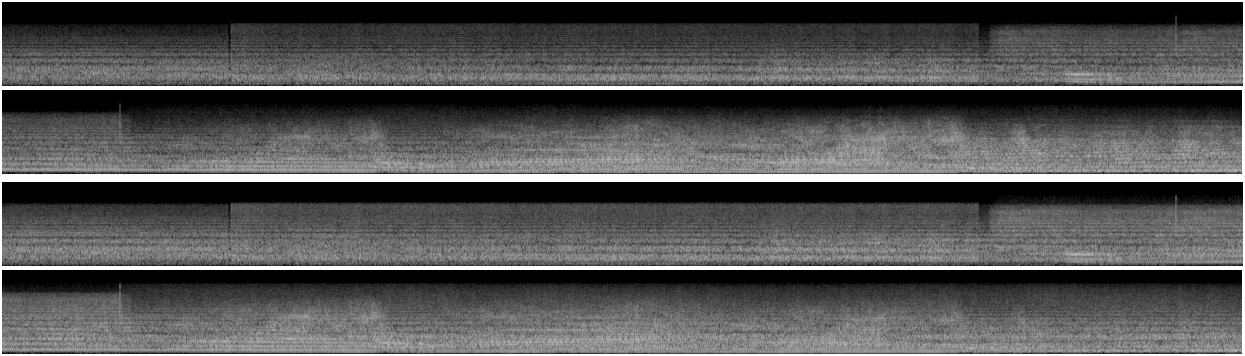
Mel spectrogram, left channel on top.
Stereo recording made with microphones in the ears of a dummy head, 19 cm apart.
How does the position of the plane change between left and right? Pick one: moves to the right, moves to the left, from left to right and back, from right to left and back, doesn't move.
moves to the left.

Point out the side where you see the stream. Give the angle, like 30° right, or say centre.
40° right.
